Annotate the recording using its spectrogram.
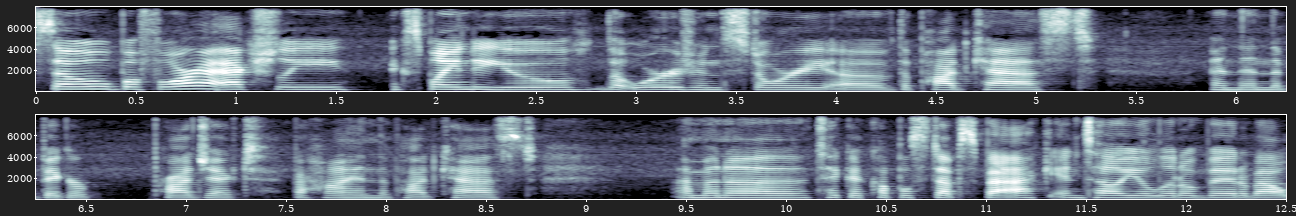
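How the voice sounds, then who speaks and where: The recording is very clean, with a silent background. The voice moves at a moderate pace in a flat monotone. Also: woman. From US South, Southern Virginia (South Hill). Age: 30s. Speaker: podcast host. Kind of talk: solo podcast monologue. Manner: casual, conversational.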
